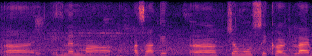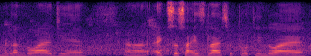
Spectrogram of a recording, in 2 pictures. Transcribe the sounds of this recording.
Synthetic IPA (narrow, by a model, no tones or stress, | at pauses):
ɦɪnənɪ̆mãɐsãkʰeː | t͡ɕɐŋosɪkʰəɽ̃d͡ʑlaːɪmɪlə̃nd̪oaːɦed͡ʑiːə̃ | eːksəɾsaːɪzlaːɪsʊʈʰot̪ʰĩːn̆d̪oaːɦeː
